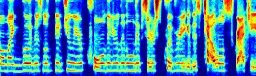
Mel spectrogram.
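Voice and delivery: high, cooing sympathy; sing-song tender fussing; empathetic baby talk. Acted. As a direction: commiserate with an uncomfortable baby in a high voice. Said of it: "You look at the baby and you go".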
